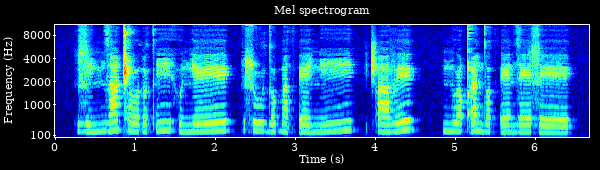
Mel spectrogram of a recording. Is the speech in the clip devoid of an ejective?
no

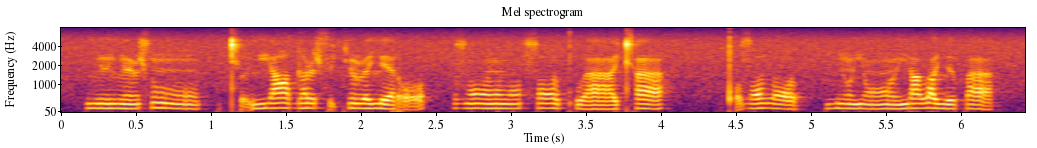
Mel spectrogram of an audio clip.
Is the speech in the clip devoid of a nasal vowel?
no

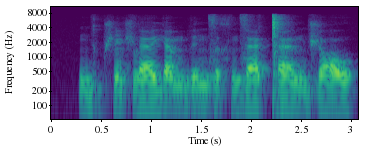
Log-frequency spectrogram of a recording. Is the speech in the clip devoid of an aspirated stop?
yes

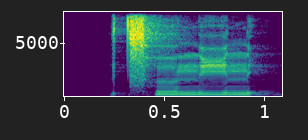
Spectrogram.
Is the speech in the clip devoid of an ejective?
yes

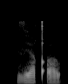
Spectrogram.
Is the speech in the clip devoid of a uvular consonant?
no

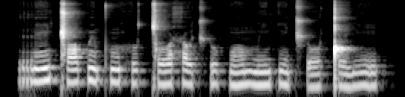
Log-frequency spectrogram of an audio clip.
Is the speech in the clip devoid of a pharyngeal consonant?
no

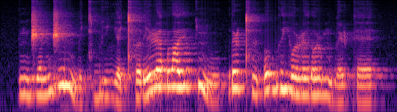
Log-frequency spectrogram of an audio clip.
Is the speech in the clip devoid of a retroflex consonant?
no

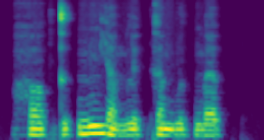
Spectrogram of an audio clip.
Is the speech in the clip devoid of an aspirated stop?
yes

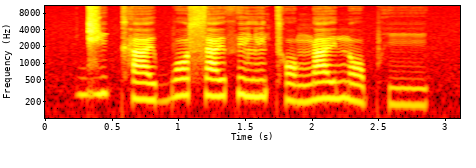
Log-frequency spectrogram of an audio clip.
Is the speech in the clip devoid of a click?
yes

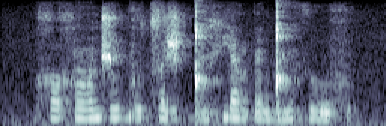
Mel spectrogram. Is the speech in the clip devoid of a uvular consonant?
yes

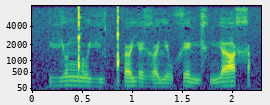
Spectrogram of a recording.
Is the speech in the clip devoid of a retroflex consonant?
yes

